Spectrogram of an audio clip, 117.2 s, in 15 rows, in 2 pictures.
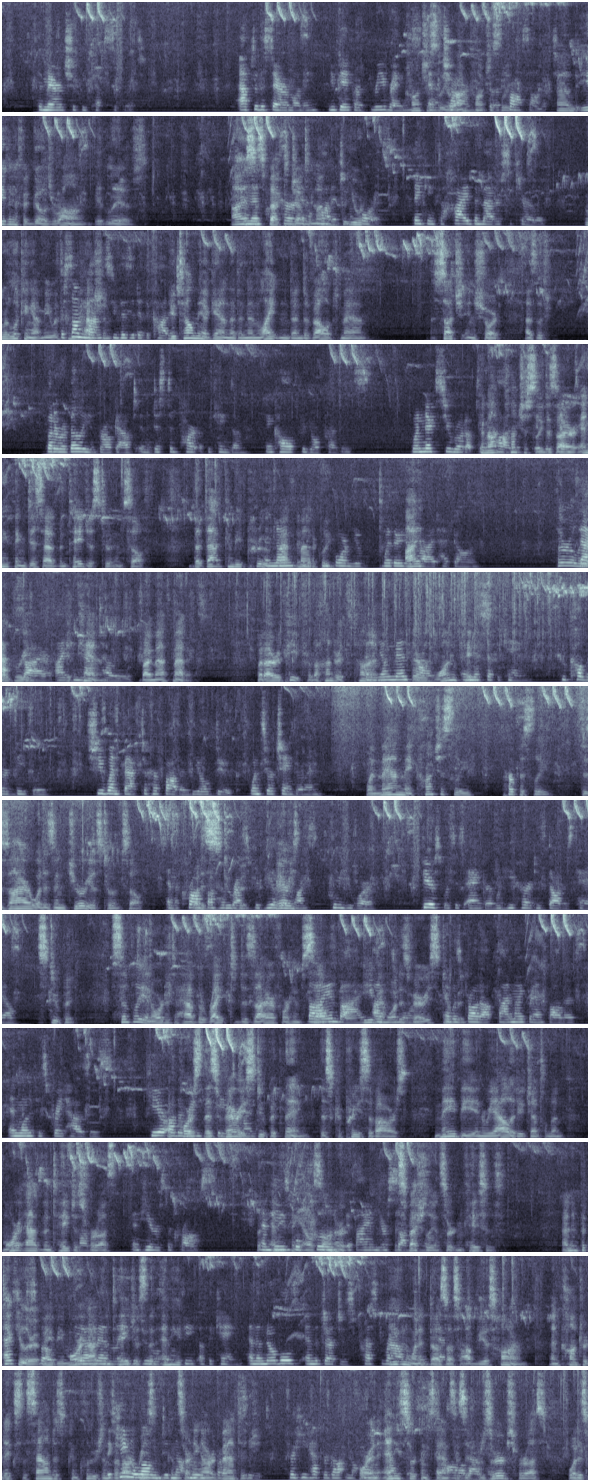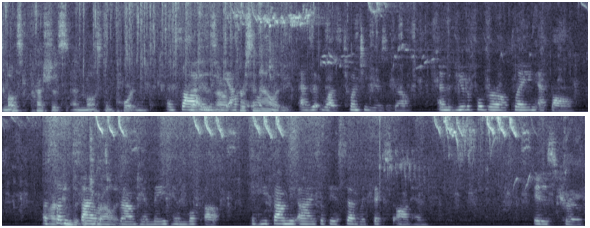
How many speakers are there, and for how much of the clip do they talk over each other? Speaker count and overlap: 2, about 29%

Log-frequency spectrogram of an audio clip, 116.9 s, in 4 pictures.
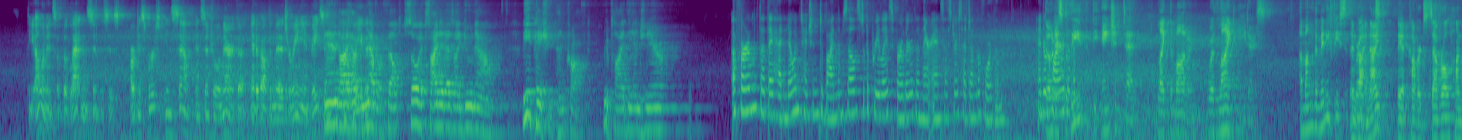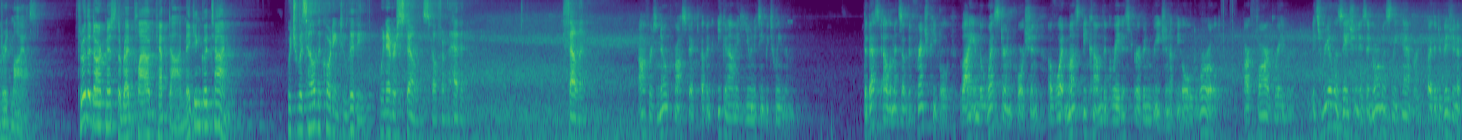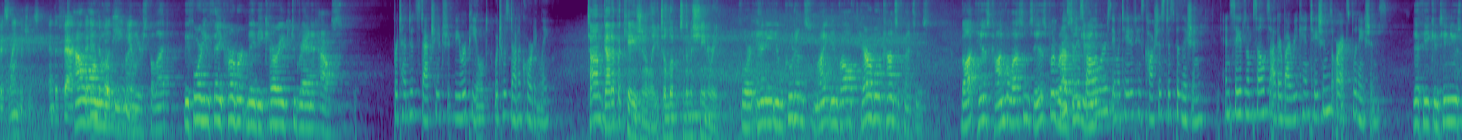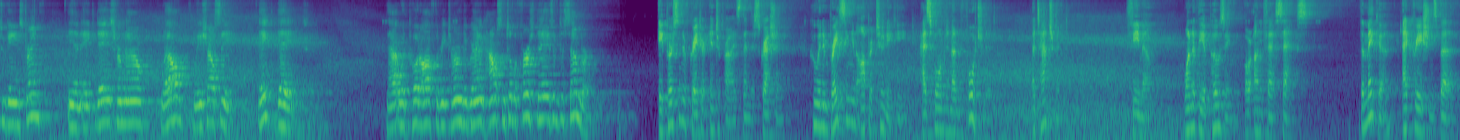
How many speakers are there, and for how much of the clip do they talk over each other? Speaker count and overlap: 5, about 4%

